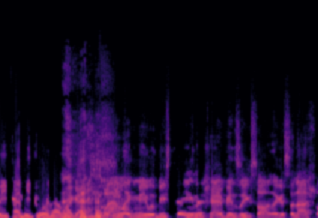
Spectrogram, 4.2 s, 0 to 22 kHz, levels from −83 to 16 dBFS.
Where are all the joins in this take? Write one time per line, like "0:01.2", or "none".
0:01.4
